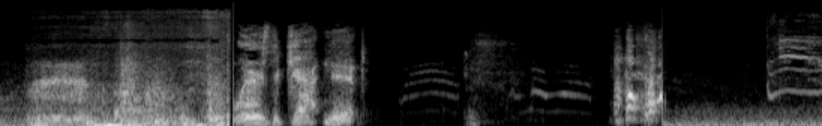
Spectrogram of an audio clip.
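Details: Domestic cat giving several short, high meows with clear harmonic bands, some bending up and down, after a loud stretch of human voices and thumping sounds; a final longer, steady meow ends the recording over low background hum.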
